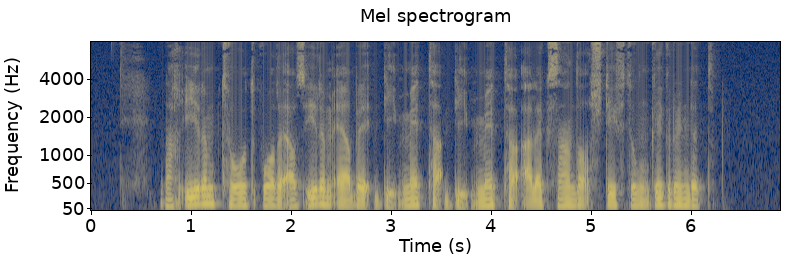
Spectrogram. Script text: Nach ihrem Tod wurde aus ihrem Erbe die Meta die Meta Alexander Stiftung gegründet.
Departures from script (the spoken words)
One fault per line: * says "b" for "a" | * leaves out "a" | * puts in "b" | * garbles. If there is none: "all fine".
all fine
